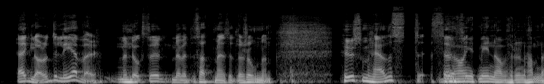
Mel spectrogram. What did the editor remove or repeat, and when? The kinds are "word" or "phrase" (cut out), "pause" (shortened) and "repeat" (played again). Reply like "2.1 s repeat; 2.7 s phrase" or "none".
1.7 s word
